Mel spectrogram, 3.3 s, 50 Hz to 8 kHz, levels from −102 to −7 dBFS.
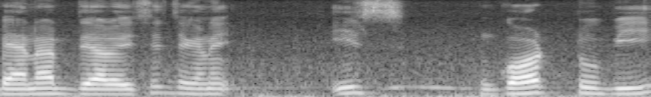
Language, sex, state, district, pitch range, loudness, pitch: Bengali, male, West Bengal, North 24 Parganas, 145-170 Hz, -17 LUFS, 155 Hz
